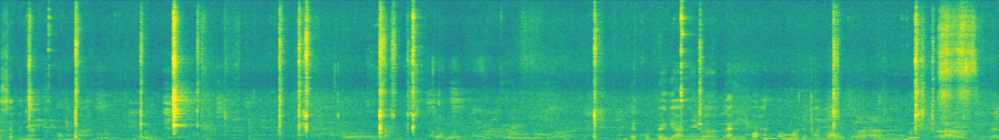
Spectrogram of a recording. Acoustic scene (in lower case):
restaurant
